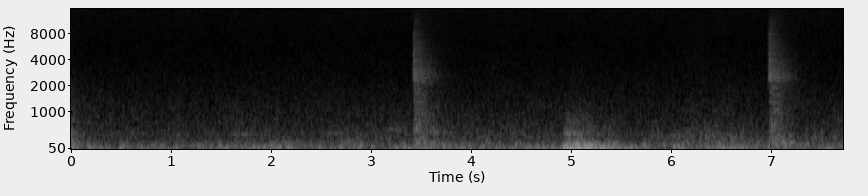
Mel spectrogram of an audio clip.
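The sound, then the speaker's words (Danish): Two sharp, isolated knocks a few seconds apart, with a dull low thump between them, all fairly faint against a steady low rumbling background and no voices. “Nu kom det tættere på banket.”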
